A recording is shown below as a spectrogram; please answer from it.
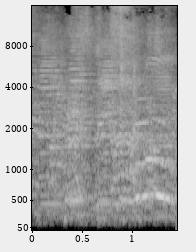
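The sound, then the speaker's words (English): Crowd chatter fills Erin's Pub in downtown St. John's during the Slow Session, a Tuesday-night music session, with many overlapping voices talking indistinctly at a steady, moderate level. “What you're hearing are sounds from The Slow Session, an event held at Erin's Pub in downtown St. John's on Tuesday nights.”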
